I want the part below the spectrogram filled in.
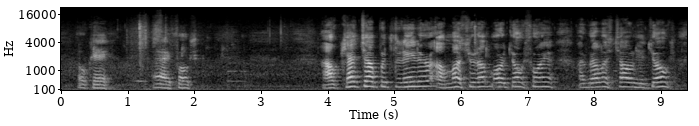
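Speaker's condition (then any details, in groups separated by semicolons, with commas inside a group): Parkinson's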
